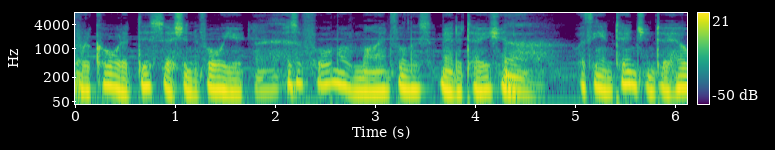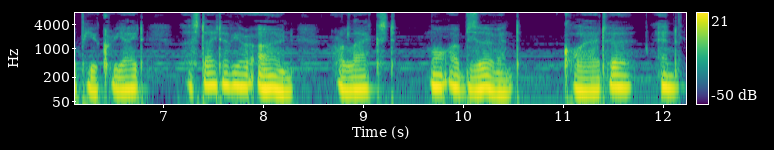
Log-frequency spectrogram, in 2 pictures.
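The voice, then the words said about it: Strange accent, pronounced T's. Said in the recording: “he's got a strange accent ... He says his T's”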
